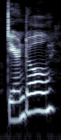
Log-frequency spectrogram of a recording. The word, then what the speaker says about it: dirndl: It's like a dirndl. Okay. Something like that. DIRNDL.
